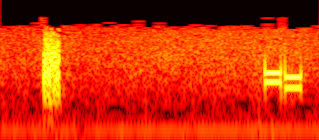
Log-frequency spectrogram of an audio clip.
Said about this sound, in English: My phone rang.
